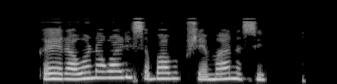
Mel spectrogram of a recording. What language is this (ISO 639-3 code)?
pus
